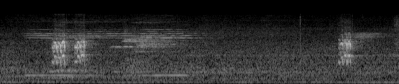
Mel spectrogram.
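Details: Red-whiskered bulbul giving short, bright whistled notes: a quick double phrase near the start and a single note near the end, over a steady faint background hiss.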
